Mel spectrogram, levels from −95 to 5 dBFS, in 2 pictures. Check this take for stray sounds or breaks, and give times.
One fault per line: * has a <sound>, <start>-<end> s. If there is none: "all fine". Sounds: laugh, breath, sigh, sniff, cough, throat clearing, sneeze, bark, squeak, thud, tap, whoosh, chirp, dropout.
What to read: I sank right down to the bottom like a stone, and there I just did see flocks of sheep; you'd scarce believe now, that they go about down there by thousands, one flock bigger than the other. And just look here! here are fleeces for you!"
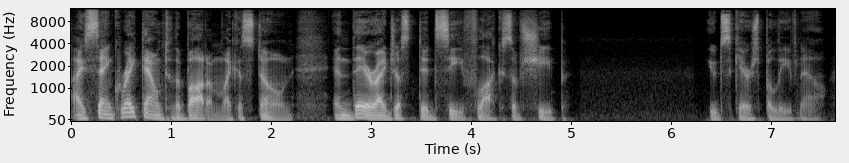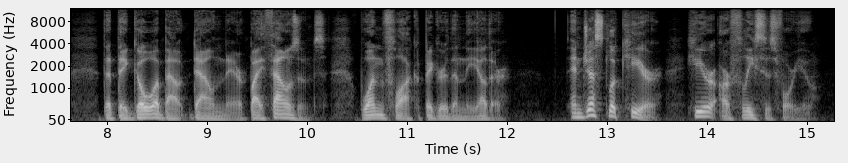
all fine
